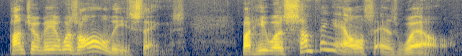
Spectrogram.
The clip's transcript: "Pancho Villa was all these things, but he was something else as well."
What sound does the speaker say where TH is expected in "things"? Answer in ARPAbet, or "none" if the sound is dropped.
TH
